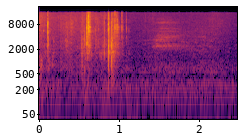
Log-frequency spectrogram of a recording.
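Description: A few brief, soft clicks and rustles within the first second as a toy engine is handled into a Christmas stocking, then it goes quiet.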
